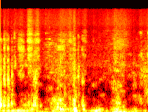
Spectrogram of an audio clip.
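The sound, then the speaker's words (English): Someone crunches ice, giving a few faint, irregular crackling bites with brittle, scratchy texture, one slightly louder crunch midway, and no talking. “Girl, we can hear you crunching ice.”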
